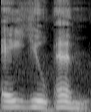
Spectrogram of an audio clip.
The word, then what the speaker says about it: Aum: know that, you know, AUM is really AUM, okay? That's how you enunciate it. And so the A in AUM, even though it's O-M the way we see it written, it's A-U-M, okay?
